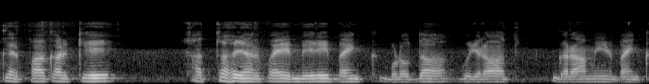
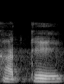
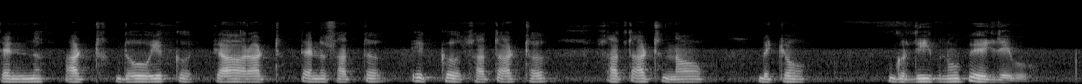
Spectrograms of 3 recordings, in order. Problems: none marked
